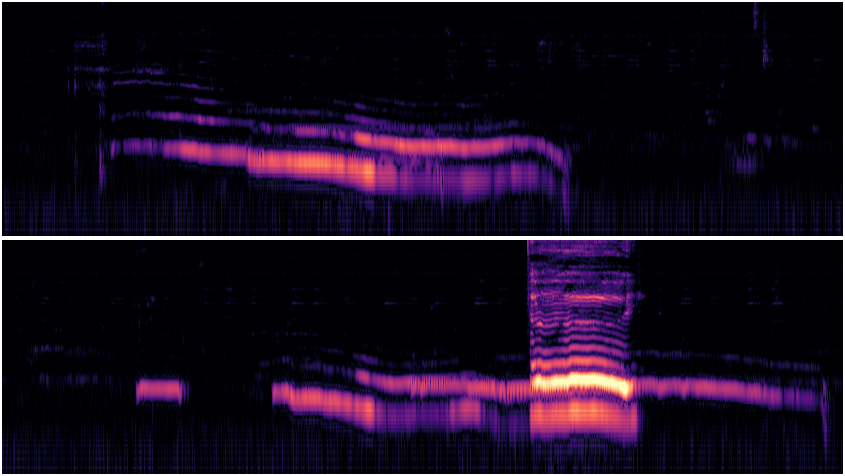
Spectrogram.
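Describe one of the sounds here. A cat yowls loudly in long, drawn-out wails that rise and fall.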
